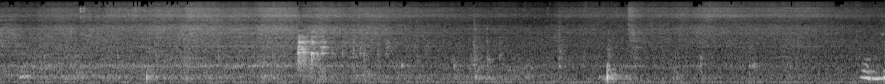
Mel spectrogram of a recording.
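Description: Tomato paste sizzles in a cooking pot with a steady soft hiss, broken by a few faint clinks and stirring scrapes.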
